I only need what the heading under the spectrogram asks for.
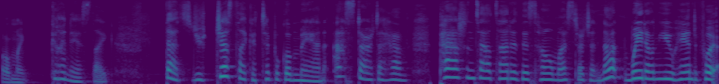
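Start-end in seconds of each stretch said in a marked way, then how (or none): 1.6-7.2 very high, put-on Southern accent. In a role-play addressing someone as a typical man, speaking in a Southern accent. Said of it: "you did it with a Southern accent".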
